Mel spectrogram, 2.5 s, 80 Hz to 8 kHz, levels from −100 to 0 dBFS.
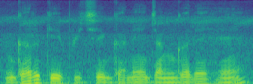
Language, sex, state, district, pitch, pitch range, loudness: Hindi, male, Arunachal Pradesh, Lower Dibang Valley, 85 Hz, 80-90 Hz, -18 LUFS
